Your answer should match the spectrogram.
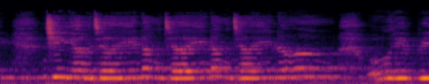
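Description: A woman singing a Hindi film song solo into a close microphone, holding long, gently bending notes with crisp 's'-like consonants between them. Near the end the voice dips and slides up into a new held note.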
